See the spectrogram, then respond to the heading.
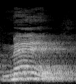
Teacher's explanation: मैंने होंठ को मिलाया तो ये साउंड जो निकली है ये है बाइलेबियल साउंड, और इस साउंड को कहते हैं कंसोनेंट साउंड, क्योंकि इसमें हमने मिलाए हैं आर्टिकुलेटर्स।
